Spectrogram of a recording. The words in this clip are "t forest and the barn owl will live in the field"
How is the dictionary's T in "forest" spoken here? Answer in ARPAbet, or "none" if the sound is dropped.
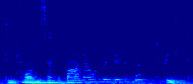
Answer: none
